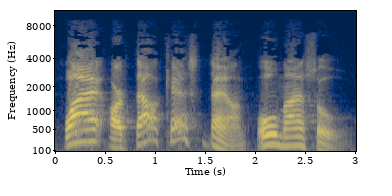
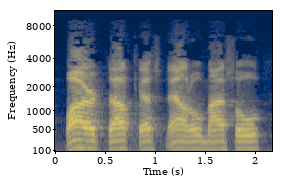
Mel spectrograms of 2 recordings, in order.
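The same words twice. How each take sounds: First: It is said with strong, expressive emotion. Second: It is read flatly, without much feeling.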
